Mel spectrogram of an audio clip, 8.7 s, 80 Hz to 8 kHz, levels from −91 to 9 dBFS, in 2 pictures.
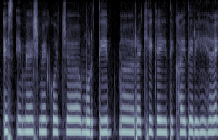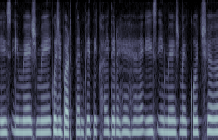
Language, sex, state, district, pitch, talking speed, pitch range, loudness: Hindi, female, Maharashtra, Dhule, 250 Hz, 185 wpm, 245-255 Hz, -24 LUFS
